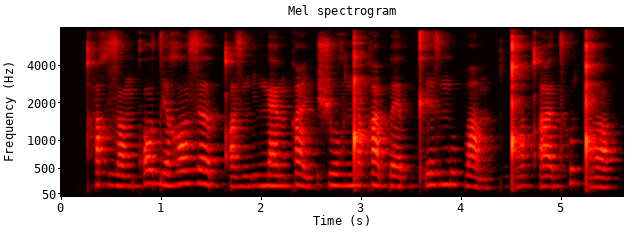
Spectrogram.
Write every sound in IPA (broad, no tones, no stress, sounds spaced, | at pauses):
qʰ ʊ χ z ɒ ŋ kʼ ɔ d ɪ ʁ ɔ z ɜ b qʼ ɔ z ŋ i ŋ æ m q i | ʃ u ʁ ŋ͡ǃ i q ə p ɛ b kʼ ɪ z m u b ɑ m | ɡ͡ǃ ɔ qʼ ɜ tʰ ʊ ɡ͡ǃ ɒ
